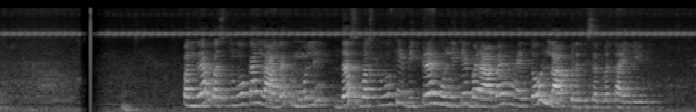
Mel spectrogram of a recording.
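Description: A steady, thin, high-pitched whine runs throughout, like a cricket's continuous trill. From about three seconds in, a woman's voice comes in over it. Just over a second in, a brief dropout to silence marks an edit.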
